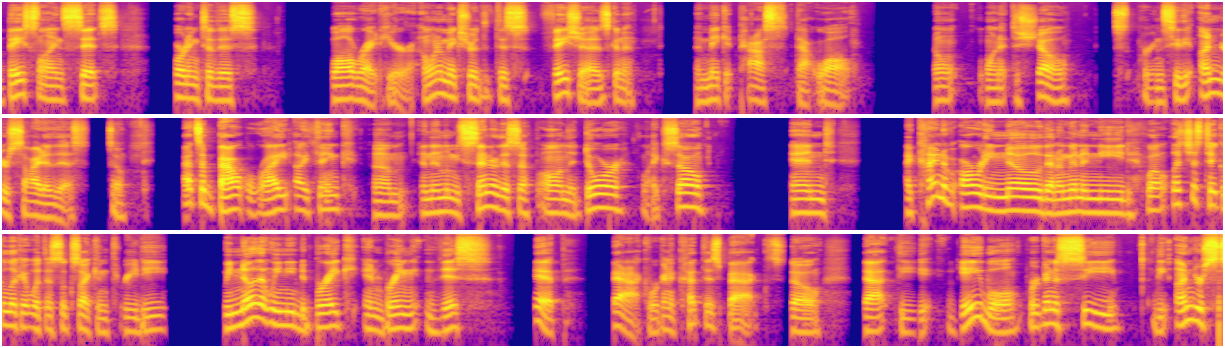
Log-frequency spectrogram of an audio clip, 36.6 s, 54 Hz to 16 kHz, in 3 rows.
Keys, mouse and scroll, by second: 7.8-9.6 drag, 15.3-17.0 drag, 25.7 click, 27.3 u, 28.2 click, 29.2 u, 29.8 click, 31.5-33.7 drag.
